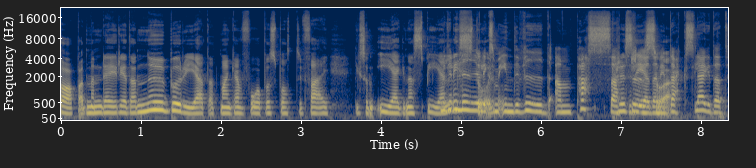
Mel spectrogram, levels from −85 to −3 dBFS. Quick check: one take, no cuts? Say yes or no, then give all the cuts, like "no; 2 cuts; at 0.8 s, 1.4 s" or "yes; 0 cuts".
yes; 0 cuts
